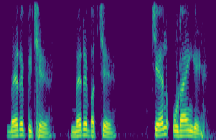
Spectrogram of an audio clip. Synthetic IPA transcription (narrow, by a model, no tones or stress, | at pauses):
meːɾepit͡ʃʰe | meːɾebət̪ːʃe | t͡ʃeːnʊɽ̤ʱaːẽːŋɡeː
